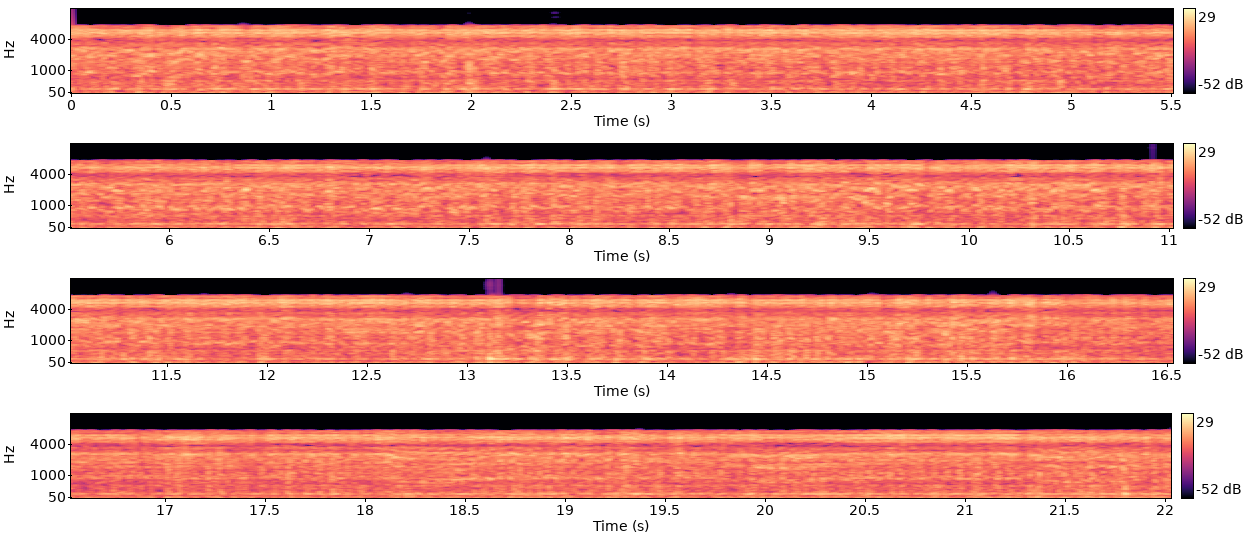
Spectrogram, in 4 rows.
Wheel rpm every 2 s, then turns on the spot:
230, 240, 220, 210, 230, 230, 220, 230, 230, 220, 220.
none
